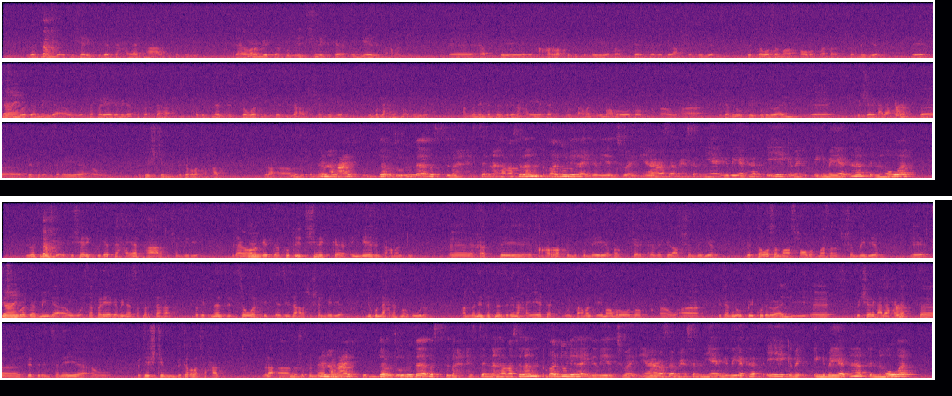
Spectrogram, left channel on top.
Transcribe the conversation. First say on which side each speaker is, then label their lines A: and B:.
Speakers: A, on the right; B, on the right.
A: دلوقتي الناس
B: صح
A: بقت تشارك بجد حياتها على السوشيال ميديا دي حاجه غلط
B: مم.
A: جدا المفروض تشارك آه، انجاز انت عملته آه، خدت آه، اتخرجت من الكليه فبتشارك حاجه زي كده على السوشيال ميديا بتتواصل مع اصحابك مثلا على السوشيال ميديا آه، في
B: تمام
A: صوره جميله او سفريه جميله سافرتها فبتنزل صور ليك لذيذه على السوشيال ميديا دي كلها حاجات مقبوله اما ان انت تنزل لنا حياتك وانت عملت ايه مع مراتك او ع- بتعملوا ايه بيكوا دلوقتي
B: مم.
A: آه، بتشارك عليها حاجات
B: صح
A: آه، ضد الانسانيه او بتشتم بتغلط في حد لا بشوف
B: بص،
A: ان هي
B: انا
A: بجد
B: معاك في اللي انت بتقوله ده بس بحس انها مثلا برضو ليها ايجابيات شويه يعني انا مثلا بحس ان هي ايجابياتها في ايه إيجابي- ايجابياتها في ان هو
